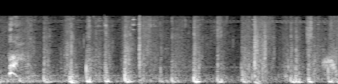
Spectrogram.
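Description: Heavy footsteps thud quickly on stone.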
